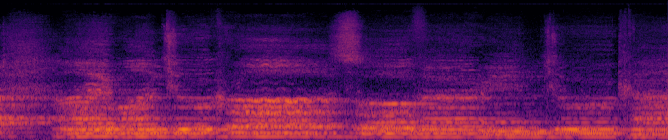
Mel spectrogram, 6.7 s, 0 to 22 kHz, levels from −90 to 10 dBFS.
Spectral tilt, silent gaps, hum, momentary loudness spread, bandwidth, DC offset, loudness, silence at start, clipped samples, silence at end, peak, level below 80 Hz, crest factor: -6.5 dB/octave; none; none; 7 LU; 15.5 kHz; under 0.1%; -28 LUFS; 0 s; under 0.1%; 0 s; -14 dBFS; -60 dBFS; 14 dB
